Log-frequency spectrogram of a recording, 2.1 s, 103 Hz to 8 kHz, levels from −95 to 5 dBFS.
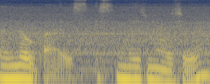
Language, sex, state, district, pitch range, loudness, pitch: Hindi, male, Chhattisgarh, Sukma, 125-135 Hz, -17 LUFS, 130 Hz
